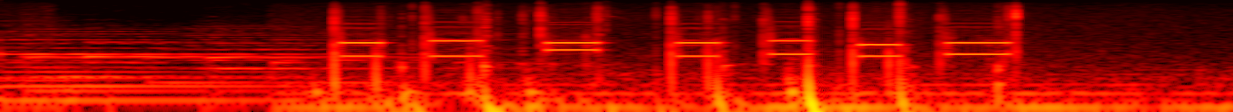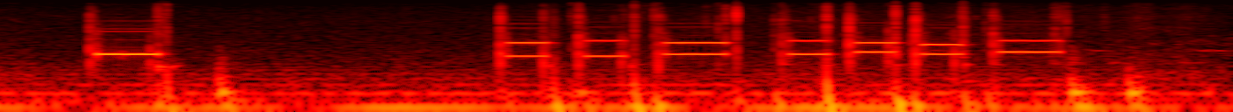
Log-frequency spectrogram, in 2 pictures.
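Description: Telephone keypad dialing tones: a rapid run of short two-tone beeps, a pause broken by a single tone, then another quick run of beeps, all fairly faint.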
